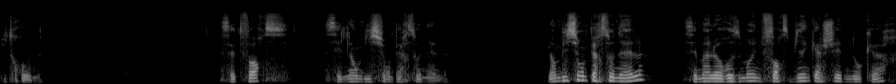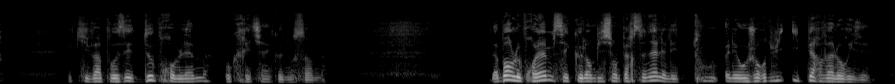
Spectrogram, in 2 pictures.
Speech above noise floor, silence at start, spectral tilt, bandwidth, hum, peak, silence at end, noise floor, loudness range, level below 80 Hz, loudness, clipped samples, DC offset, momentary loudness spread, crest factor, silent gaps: 47 dB; 0.05 s; -4 dB/octave; 14 kHz; none; -14 dBFS; 0.25 s; -80 dBFS; 7 LU; -88 dBFS; -34 LUFS; under 0.1%; under 0.1%; 19 LU; 22 dB; none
